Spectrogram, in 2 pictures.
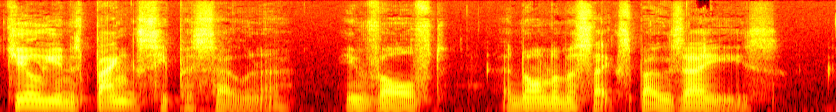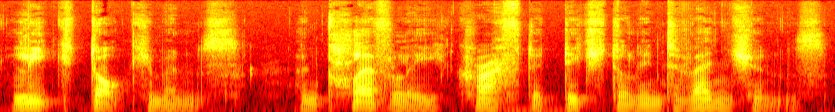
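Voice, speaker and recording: Low-voiced man narrating a mystery. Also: no echo. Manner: measured, dramatic storytelling. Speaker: documentary podcast narrator.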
